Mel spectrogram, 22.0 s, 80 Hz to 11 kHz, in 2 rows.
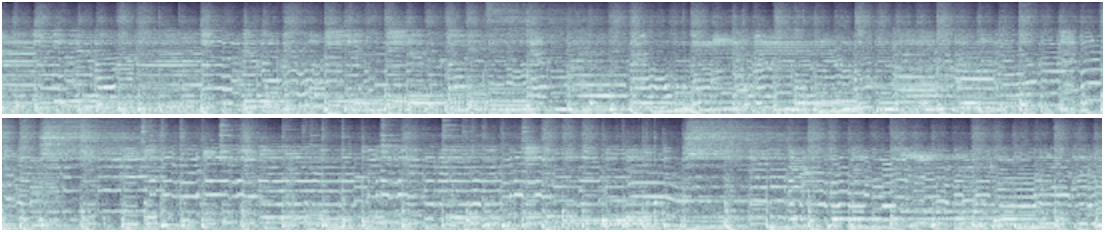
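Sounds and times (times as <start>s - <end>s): drum kit: 0.0s - 22.0s
electric guitars: 0.0s - 22.0s
keyboards: 0.0s - 22.0s.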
